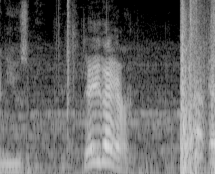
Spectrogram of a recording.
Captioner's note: gun shooting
